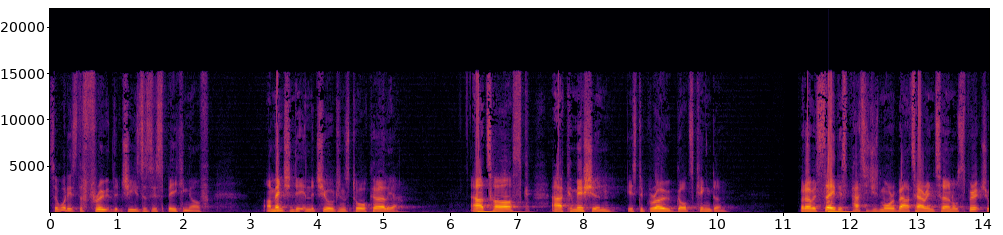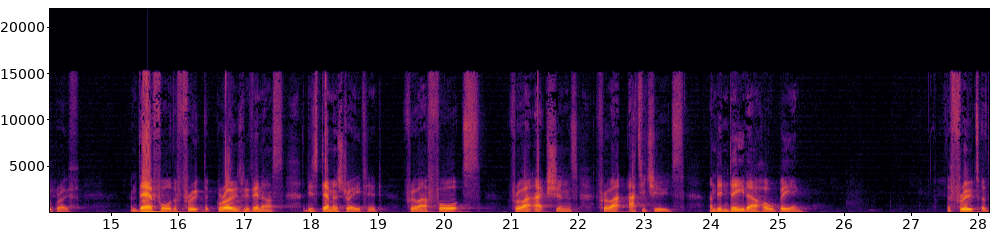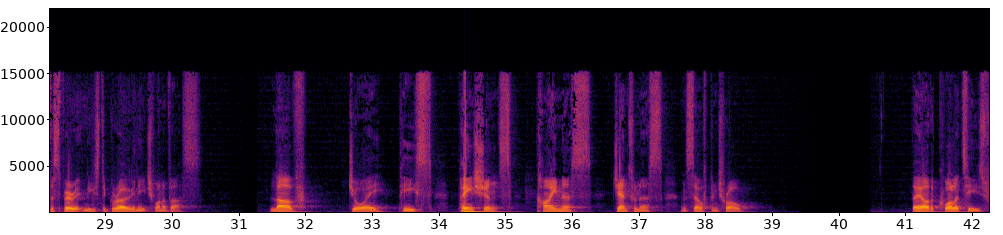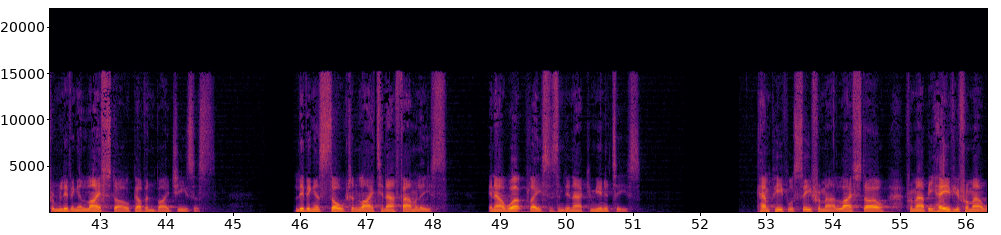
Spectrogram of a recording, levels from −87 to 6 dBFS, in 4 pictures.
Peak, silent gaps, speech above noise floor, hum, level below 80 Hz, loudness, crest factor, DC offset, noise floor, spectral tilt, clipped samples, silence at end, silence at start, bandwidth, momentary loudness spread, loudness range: 0 dBFS; 11.02-11.19 s, 31.08-31.25 s, 39.44-40.45 s, 45.50-45.88 s, 51.77-52.56 s; over 68 dB; none; -48 dBFS; -23 LUFS; 24 dB; under 0.1%; under -90 dBFS; -5 dB/octave; under 0.1%; 0 s; 0 s; 15.5 kHz; 17 LU; 8 LU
